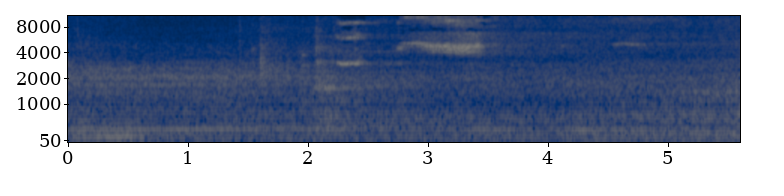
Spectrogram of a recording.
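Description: Freight train of enclosed autorack cars rolling past close by: a steady rumble, with a faint thin squeal held through the first half.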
